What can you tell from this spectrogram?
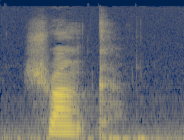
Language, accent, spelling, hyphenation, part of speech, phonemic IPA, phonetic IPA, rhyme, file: English, US, shrunk, shrunk, verb / adjective, /ˈʃɹʌŋk/, [ˈʃɹʷʌŋk], -ʌŋk, En-us-shrunk.ogg
- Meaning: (verb) simple past and past participle of shrink; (adjective) shrunken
